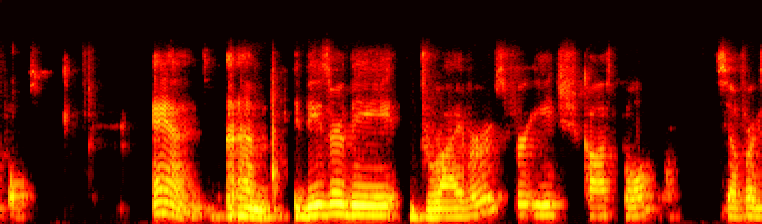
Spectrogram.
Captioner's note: cough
